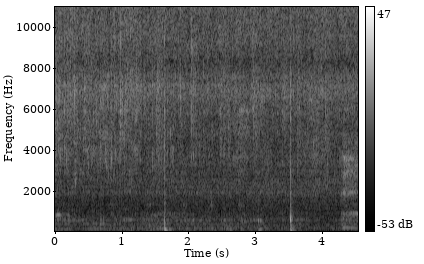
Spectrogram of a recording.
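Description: Water runs steadily from a kitchen sink tap while dishes are washed, a continuous close hiss with two sharp clinks of dishware knocking together partway through.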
